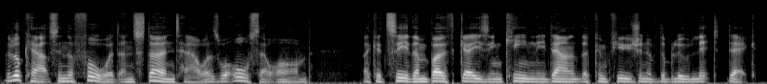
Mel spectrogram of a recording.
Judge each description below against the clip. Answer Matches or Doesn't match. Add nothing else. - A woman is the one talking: Doesn't match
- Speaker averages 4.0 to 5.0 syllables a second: Doesn't match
